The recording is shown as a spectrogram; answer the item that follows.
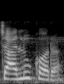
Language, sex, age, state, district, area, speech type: Bengali, female, 60+, West Bengal, Purulia, urban, read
